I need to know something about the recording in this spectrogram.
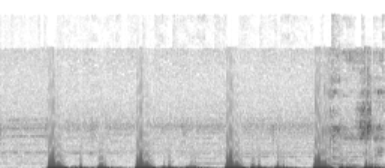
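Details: Summation gallop.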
